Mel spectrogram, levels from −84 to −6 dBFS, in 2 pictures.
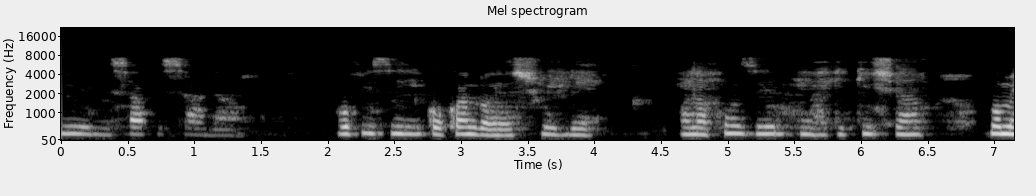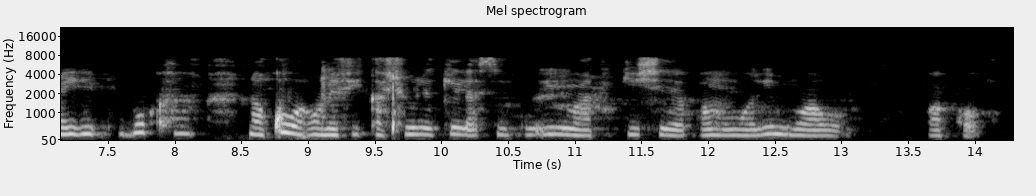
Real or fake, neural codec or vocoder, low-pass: fake; vocoder, 22.05 kHz, 80 mel bands, HiFi-GAN; 7.2 kHz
